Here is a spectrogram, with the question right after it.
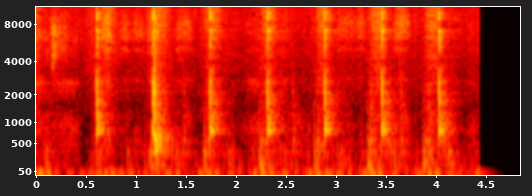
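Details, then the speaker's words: Zoll AED 3 training unit CPR metronome: regular pacing tones about 105 per minute with chest compression thumps, after prompts "Start CPR. Push to match the tone. Push harder." "Start CPR. Push to match the tone. Push harder. Push harder."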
